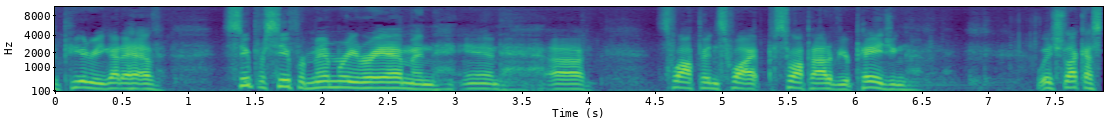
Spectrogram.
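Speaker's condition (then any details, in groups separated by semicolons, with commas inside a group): No condition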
